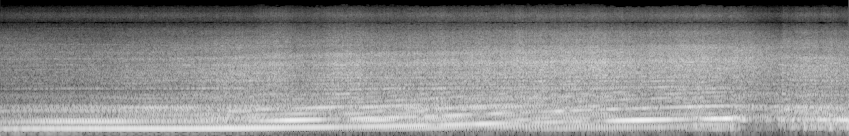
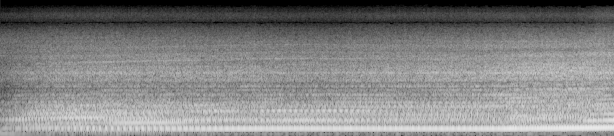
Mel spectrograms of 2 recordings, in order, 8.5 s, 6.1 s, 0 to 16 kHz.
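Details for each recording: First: Cadillac CTS-V3 with headers, ported blower and 103 throttle body on dyno: engine note sweeps up hard under full load, then goes ragged and uneven mid-pull, breaking up; injector suspected, not confirmed. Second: 2016 Cadillac CTS-V on dyno with headers, after replacing the high-side fuel pump that was dropping to very low pressure: strong, even wide-open pull with exhaust pitch climbing steadily and no misses or stumbles; pulls cleanly to the top.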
